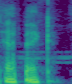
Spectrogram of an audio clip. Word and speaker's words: Epoch: Oh, it is pronounced epic.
